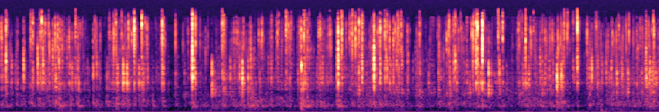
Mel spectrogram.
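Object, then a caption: Small stone pebbles on a wooden desk. A heap of small solid rounded and angular pebbles on a wooden desk is rummaged and pushed around by the fingertips of both hands. The stones clack against each other and the wood in a dense, continuous patter of short, dry clicks. The clicks are bright, with little low end, and each dies away almost instantly.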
